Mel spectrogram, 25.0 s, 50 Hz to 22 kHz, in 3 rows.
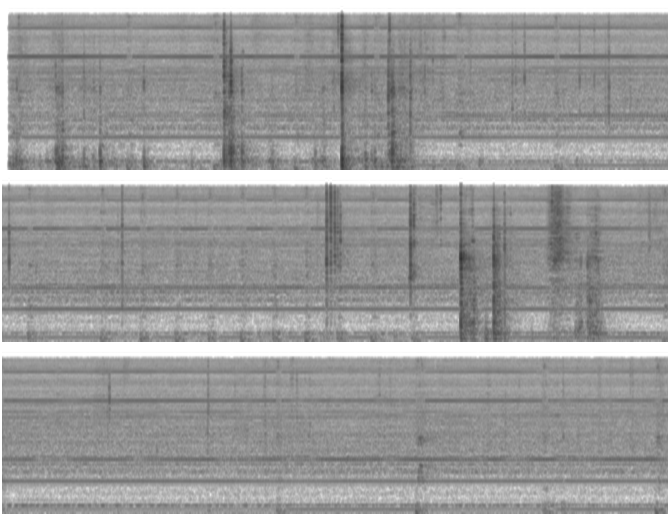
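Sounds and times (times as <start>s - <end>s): faint steady hum: 0.1s - 24.9s.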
